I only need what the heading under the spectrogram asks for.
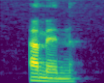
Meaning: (adjective) pleasant; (verb) inflection of amener: 1. first/third-person singular present indicative/subjunctive 2. second-person singular imperative
- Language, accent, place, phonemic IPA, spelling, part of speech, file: French, France, Lyon, /a.mɛn/, amène, adjective / verb, LL-Q150 (fra)-amène.wav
